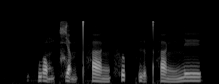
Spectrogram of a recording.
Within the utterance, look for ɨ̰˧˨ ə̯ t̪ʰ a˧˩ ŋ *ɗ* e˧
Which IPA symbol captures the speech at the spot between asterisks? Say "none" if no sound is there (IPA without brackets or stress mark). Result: n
